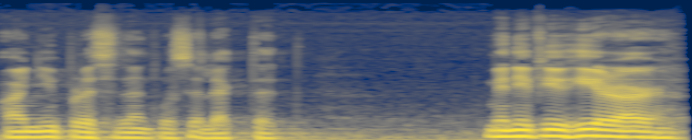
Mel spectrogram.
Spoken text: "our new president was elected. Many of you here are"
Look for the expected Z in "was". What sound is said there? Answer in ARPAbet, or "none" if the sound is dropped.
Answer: S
